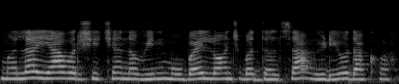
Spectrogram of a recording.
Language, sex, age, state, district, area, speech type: Marathi, female, 18-30, Maharashtra, Wardha, rural, read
